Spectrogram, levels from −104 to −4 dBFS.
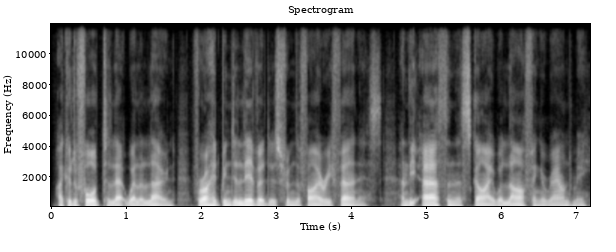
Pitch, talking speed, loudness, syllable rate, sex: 125 Hz, 225 wpm, -18 LUFS, 6.0 syllables/s, male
